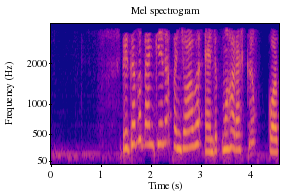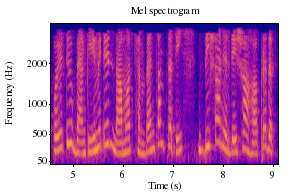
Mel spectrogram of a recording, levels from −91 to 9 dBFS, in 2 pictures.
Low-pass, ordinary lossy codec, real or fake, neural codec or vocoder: 3.6 kHz; MP3, 24 kbps; fake; codec, 24 kHz, 0.9 kbps, WavTokenizer, medium speech release version 1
